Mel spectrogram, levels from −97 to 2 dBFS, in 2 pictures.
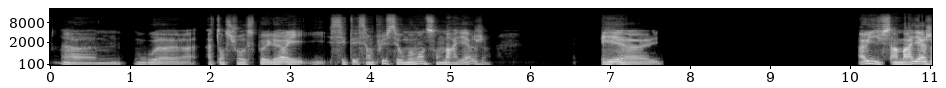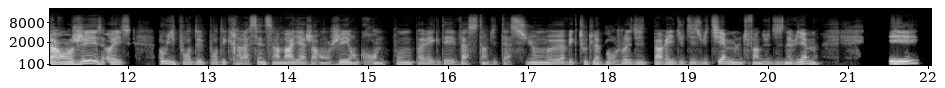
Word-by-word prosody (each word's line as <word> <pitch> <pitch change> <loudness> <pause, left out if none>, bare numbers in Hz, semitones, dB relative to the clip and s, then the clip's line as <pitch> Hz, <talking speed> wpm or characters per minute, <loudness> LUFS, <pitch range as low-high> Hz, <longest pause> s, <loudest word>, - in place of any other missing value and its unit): hem, 100 -1 -5 0.2
où, 120 -3 -6
heu, 95 -1 -5 0.2
attention 120 +1 -3
au 115 - -1
spoiler, 120 +5 +2
i 115 +3 -6
il - - -13
c'était 110 -2 -5
c'est, 125 - -4
en - - +1
plus, 170 +12 -4
c'est 135 -5 0
au 110 - +1
moment 125 +8 +2
de 135 - +2
son 110 - +7
mariage 115 +1 -2 1.4
et 140 +4 +6
heu, 105 -4 +1
i - - -14 2.4
Ah - - +3
oui, 160 -7 +5
c'est 115 - +7
un 115 - +8
mariage 140 +3 +8
arrangé, 135 +6 +5
ze 135 - -5
oui, 120 -5 -1
c - - -8 0.3
oui, 150 -3 -1
pour 115 -2 -9
de 120 0 -6
pour 110 0 -12
décrire 115 -3 -6
la 95 - -6
scène, 140 +3 -4
c'est 120 -2 -7
un 115 - -2
mariage 110 -1 -1
arrangé 105 +6 -2
en 110 - -4
grande 105 0 -8
pompe 120 -3 -7
avec 105 -2 -7
des 100 -2 -8
vastes 100 +3 -8
invitations, 115 +4 -5
heu, 110 -1 -5
avec 110 +2 -6
toute 135 -1 -6
la 115 -1 -3
bourgeoisie 110 0 -7
de - - -25
Paris 110 0 -2
du 100 - -10
18e, 110 +6 -3
fin 105 -1 -4
du 100 -1 -9
19e 110 +6 -3 0.9
et 160 +5 +7
115 Hz, 165 wpm, -22 LUFS, 105-130 Hz, 2.4 s, un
